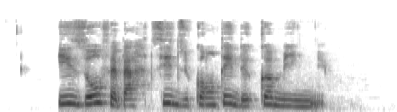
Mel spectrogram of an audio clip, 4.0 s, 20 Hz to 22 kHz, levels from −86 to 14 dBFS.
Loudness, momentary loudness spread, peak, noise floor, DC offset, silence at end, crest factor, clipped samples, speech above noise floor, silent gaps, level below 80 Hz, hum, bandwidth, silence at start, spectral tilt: -19 LUFS; 11 LU; -2 dBFS; -71 dBFS; under 0.1%; 0.7 s; 18 dB; under 0.1%; 52 dB; none; -64 dBFS; none; 11.5 kHz; 0.6 s; -3.5 dB/octave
